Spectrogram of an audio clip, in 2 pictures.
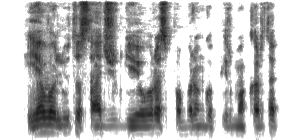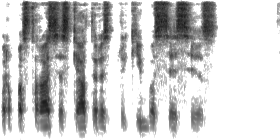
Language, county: Lithuanian, Šiauliai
